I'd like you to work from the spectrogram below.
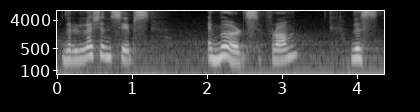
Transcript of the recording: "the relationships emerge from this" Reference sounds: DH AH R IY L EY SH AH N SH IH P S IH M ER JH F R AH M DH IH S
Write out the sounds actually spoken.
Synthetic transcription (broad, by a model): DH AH R IY L EY SH AH N SH IH P S IH M ER JH F R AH M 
